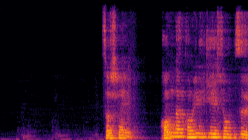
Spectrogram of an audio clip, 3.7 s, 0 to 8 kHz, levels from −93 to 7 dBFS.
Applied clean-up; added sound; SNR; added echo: neural mask model DeepFilterNet 3.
